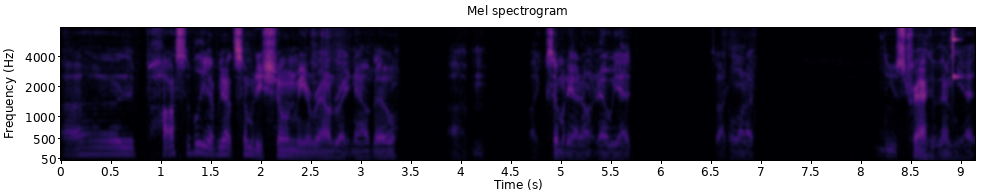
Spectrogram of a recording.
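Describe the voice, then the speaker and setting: A quiet man's voice, fairly low and fairly quick, with lively intonation and long, frequent pauses. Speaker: gaming streamer. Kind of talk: casual live stream chat.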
